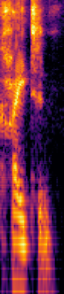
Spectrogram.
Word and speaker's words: chitin: It's pronounced chitin.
